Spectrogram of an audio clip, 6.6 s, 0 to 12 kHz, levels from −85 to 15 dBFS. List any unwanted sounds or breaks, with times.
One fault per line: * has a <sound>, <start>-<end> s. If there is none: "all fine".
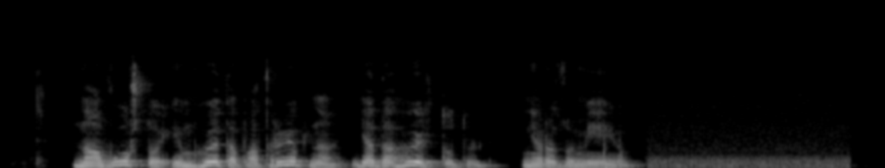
all fine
